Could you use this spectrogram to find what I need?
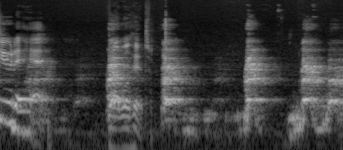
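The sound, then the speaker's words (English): Cattle dogs bark from a nearby kennel in several bursts of sharp, loud woofs and yips, separated by short pauses, while people talk over them. “These are the sounds of mutants woofing in the Seven background.”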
